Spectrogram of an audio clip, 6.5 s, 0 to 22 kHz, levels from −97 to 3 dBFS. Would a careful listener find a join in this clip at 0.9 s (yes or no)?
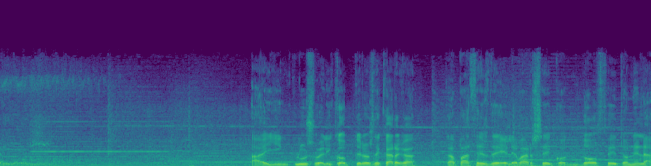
yes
